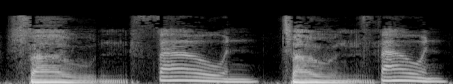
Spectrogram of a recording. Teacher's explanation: 然后这个 o 结尾在顶舌尖发一个嗯的鼻音 phone phone phonephone。对 phonephone，千万不要发成 phone，OK。不是凤嗯的这个音，是 own phonephone，对 OK、hang up 这个很常见，还有一个大家需要多注意，就是 hangout，OK，我们顺便说这个词组 hangout 可能是最常见的一个这个连读因为它就是代表一起玩的意思，一块待在一起，一块玩，对、嗯、所以中文会说，哎，你今天打算跟怎么，然后就说我跟 Henry 老师出去玩，那这个就是 · Term: 双元音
